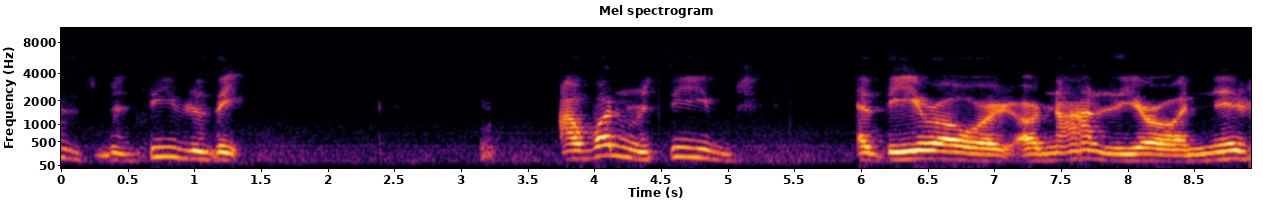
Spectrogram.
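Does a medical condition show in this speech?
Yes: slurred speech after coma; speech significantly slurred.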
